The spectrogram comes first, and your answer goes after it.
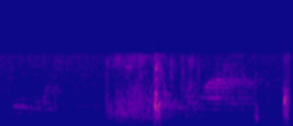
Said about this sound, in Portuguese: Ai, desculpa, que eu estou numa crise de tosse.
